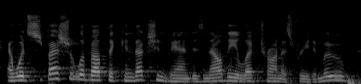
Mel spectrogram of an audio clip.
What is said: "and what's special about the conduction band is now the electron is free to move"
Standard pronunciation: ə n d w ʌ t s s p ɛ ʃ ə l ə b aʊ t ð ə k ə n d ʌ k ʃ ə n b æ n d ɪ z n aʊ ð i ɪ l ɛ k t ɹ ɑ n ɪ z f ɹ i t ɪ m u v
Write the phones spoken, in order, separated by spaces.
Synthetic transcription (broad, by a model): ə n w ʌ t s s p ɛ ʃ l ə b aʊ t ð ə k ə n d ʌ k ʃ ə n b æ n d ɪ z n aʊ ð i ɪ l ɛ k t ɹ ɑ n ɪ z f ɹ i t ɪ m u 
